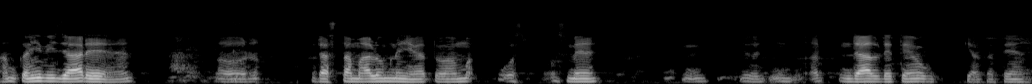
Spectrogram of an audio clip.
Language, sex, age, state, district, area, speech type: Hindi, male, 60+, Bihar, Madhepura, rural, spontaneous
